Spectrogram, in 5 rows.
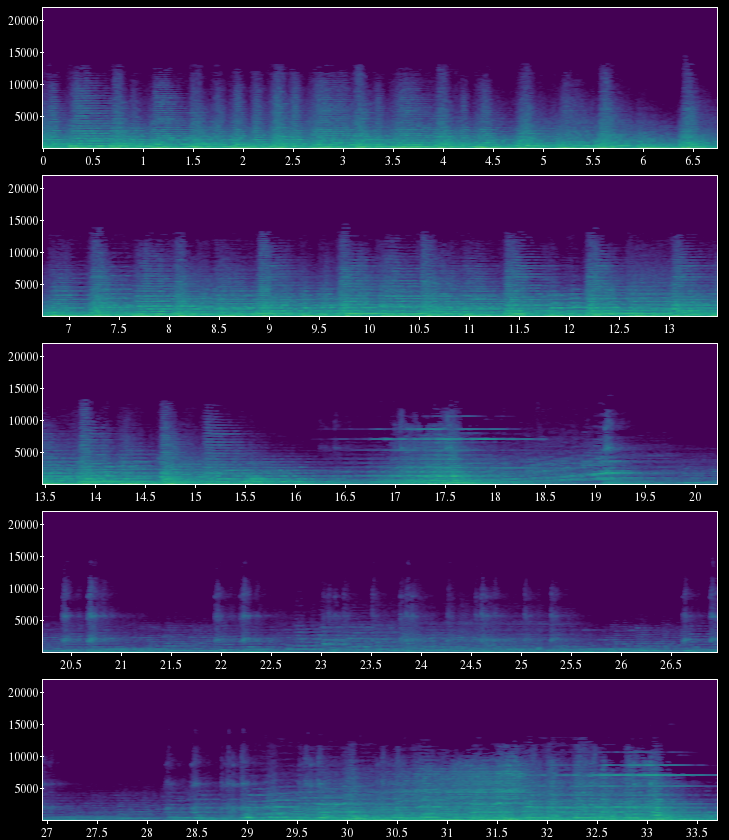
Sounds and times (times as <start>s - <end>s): Music: 0.0s - 33.7s.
